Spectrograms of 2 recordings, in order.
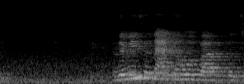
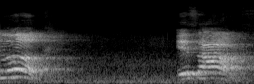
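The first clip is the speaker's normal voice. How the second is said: much louder triumphant claim; triumphant shout; 11 dB louder, much slower than usual. Retold or imitated. Joshua telling Moses about the land, loud triumph. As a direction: proclaim victory to the crowd. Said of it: "came back and said".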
